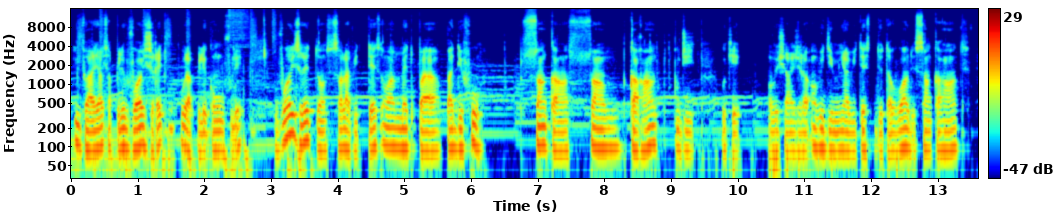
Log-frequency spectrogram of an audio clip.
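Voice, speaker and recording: A young man hosting a casual coding tutorial, relaxed and slangy, talking through each step aloud and correcting himself as he goes. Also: sits low, normal speed, faint music behind.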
